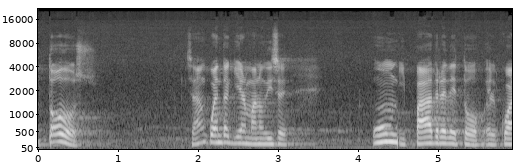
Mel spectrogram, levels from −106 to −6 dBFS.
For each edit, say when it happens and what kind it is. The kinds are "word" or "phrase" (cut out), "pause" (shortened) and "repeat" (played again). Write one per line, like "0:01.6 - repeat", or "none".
0:04.5 - word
